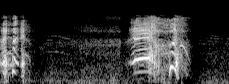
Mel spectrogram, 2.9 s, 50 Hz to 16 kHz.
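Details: Two harsh, voiced coughing bursts with a quiet pause between them, from a 5-year-old child, recorded at a women's hospital. This is a cough.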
